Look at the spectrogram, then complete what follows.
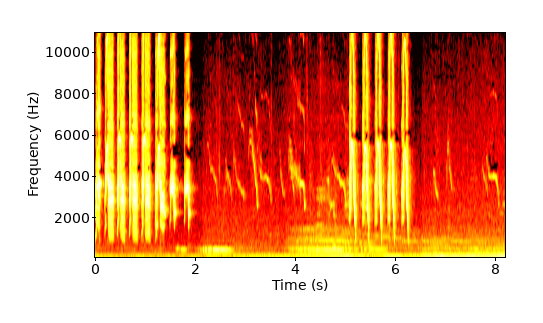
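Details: A female common (Indian) myna calls in bursts of harsh chattering notes, about six in quick succession, then a pause with softer whistles before another rapid burst.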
